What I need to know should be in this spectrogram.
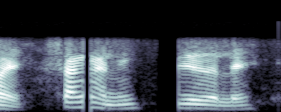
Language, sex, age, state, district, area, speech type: Goan Konkani, male, 30-45, Goa, Canacona, rural, conversation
